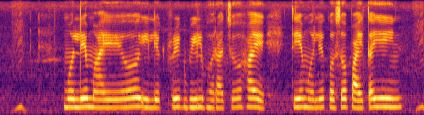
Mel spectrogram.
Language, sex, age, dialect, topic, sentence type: Marathi, female, 18-24, Varhadi, banking, question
